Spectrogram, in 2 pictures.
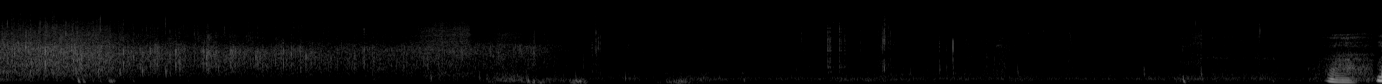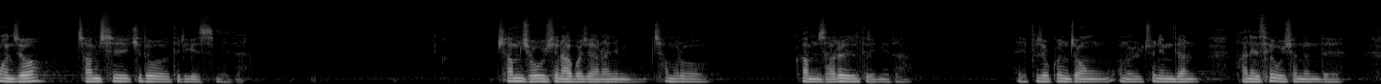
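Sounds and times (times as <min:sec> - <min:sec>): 
audience applauding to welcome missionary: 0:00.0 - 0:05.7
shuffling: 0:04.6 - 0:12.2
speech: 0:13.3 - 0:16.4, 0:18.9 - 0:21.0, 0:21.8 - 0:23.0, 0:24.0 - 0:27.6.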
